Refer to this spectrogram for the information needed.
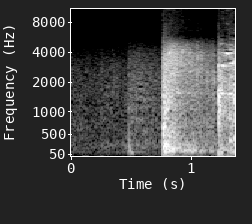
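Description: A window's glass shatters loudly in two bursts: a bright, crashing break followed a moment later by a second sharp smash of falling shards, with no voices.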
